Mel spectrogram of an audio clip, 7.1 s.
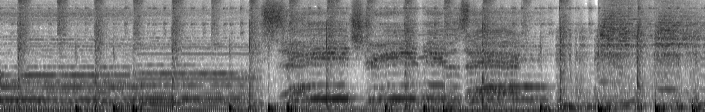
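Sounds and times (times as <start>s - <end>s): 
jingle: 0.1s - 6.9s.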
